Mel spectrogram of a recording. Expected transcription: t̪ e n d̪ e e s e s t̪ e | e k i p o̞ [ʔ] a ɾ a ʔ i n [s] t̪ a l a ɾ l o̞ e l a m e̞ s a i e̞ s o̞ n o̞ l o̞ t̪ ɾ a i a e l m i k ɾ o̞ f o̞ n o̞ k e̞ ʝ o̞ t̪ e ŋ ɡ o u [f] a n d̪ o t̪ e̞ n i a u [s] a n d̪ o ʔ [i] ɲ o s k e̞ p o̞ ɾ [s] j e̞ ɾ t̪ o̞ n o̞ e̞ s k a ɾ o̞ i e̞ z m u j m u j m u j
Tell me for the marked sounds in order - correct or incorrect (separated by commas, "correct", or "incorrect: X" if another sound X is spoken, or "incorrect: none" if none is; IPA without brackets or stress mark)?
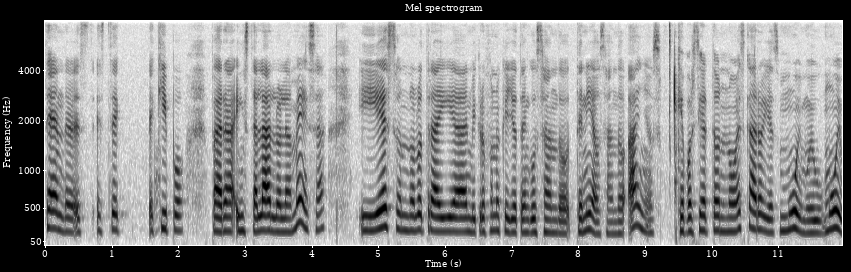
incorrect: p, correct, incorrect: s, correct, incorrect: a, correct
